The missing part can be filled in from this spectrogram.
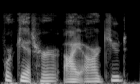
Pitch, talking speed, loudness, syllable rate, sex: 150 Hz, 170 wpm, -20 LUFS, 4.7 syllables/s, female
